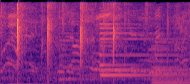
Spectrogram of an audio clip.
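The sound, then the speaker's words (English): About five people give a few scattered, distinct hand claps about half a second apart during an Easter Sunday sermon, moderately loud, with sustained keyboard-like tones droning underneath. “About five people clapped.”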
